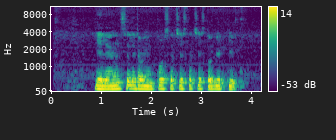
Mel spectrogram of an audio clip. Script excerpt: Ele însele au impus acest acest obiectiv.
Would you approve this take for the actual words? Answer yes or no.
yes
